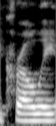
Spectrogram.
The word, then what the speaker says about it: Crowley: should say I have to learn to say Crowley I know that's the correct pronunciation his card uh is not number eight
